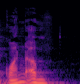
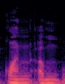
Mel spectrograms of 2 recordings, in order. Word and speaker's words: Quán Âm: Quán là nhìn, là ngó, như nói ngày quán âm. Quán còn đọc là quan, thành ra đôi khi người ta nói quán âm cũng được, nói quan âm cũng được.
